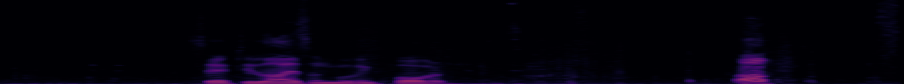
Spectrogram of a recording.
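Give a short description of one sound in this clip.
Another man answers calmly.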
